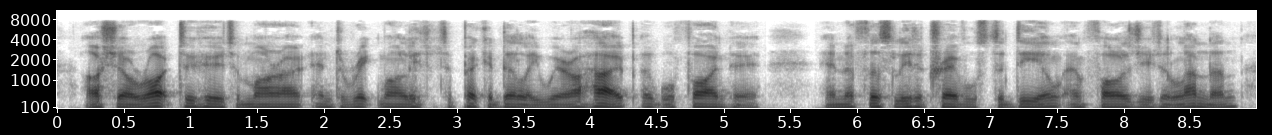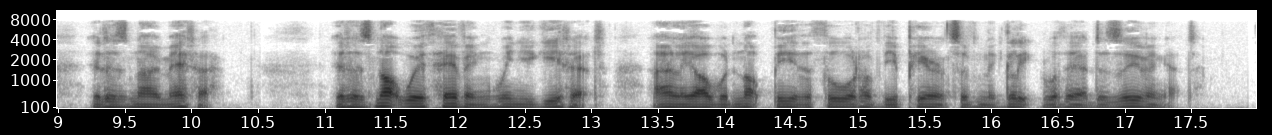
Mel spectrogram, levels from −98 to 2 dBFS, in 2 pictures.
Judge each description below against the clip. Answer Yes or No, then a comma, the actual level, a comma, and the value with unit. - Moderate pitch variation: No, narrow, 1.7 semitones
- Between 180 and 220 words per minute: Yes, average, 200 wpm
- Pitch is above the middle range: No, very low, 95 Hz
